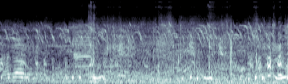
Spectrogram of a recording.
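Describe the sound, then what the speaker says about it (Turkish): Pigeons cooing among other fowl at a Turkish poultry market, soft repeated coos over a busy background of clucking birds and people talking nearby. "Evet, pazarımızda güvercinlerimiz de var."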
